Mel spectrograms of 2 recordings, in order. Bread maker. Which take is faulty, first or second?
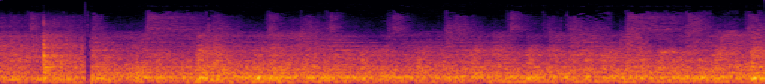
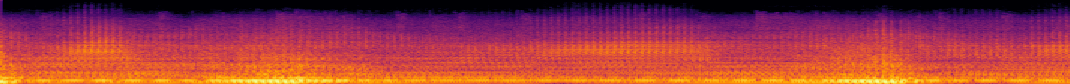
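second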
